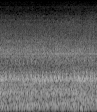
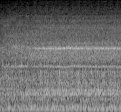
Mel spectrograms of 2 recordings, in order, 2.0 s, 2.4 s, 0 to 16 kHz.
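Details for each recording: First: Land Rover Discovery with Buick-derived V8, 139,000 miles, first start on second try: steady, even idle with smooth rumble and no valve clatter; maybe a slight tick at first that went away, possibly oil pressure; running healthy. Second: 1996 Land Rover Discovery, Buick-derived V8, 139,000 miles, just started: steady idle with no valve clatter but a faint, even light tick or knock; the tick later went away, possibly oil pressure related.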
